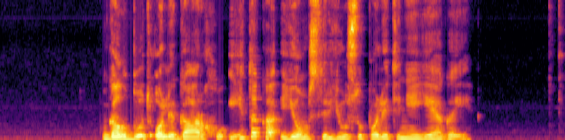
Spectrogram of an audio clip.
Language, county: Lithuanian, Šiauliai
